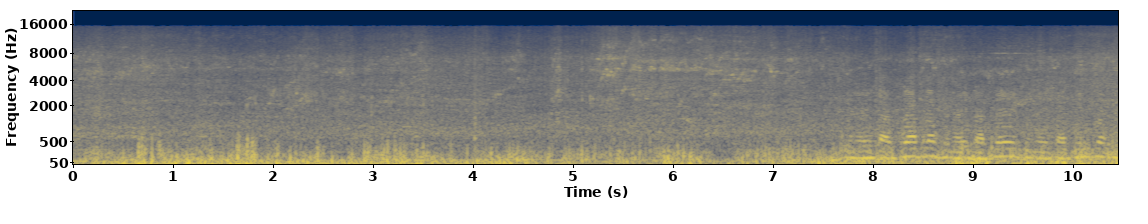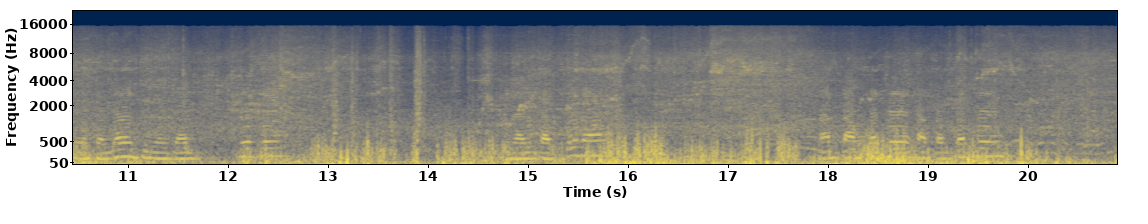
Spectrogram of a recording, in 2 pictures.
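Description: Radio-controlled short-course 4x4 trucks race on a dirt track.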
